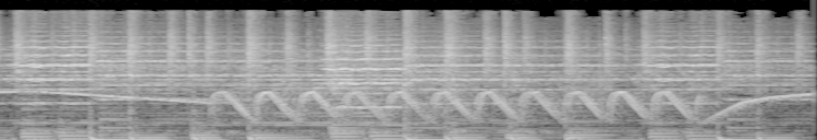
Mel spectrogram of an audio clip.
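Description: Hip-hop beat with heavy bass and drums, overlaid with a police-style siren. A slow wail falls away in the first second and a half, then about nine fast yelp sweeps follow, and the slow wail rises again near the end.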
